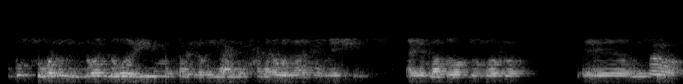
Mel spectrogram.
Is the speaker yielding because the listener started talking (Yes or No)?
No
